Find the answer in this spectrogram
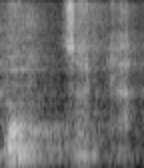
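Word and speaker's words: مؤصدة: Ketika ada tar marbutoh di akhir kalimat, maka dibaca ha, ya. Di sini tulisannya adalah muqsadatun, ya, maka dibacanya adalah muqsadah.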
